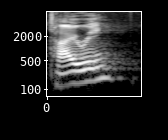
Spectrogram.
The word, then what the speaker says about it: Tyre: I believe it's pronounced Tyre, T-Y-R-E, and this is a little backstory on this king of Tyre.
